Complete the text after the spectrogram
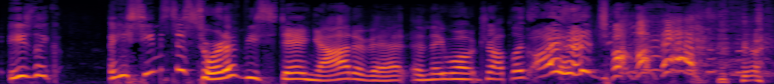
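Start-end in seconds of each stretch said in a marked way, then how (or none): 4.0-5.7 high, stretched-out comic whine, laughing; hammed-up hater imitation; mock hatred. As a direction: draw it out high as a laughing fake tantrum.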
